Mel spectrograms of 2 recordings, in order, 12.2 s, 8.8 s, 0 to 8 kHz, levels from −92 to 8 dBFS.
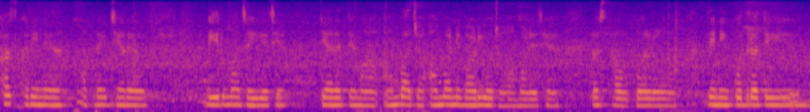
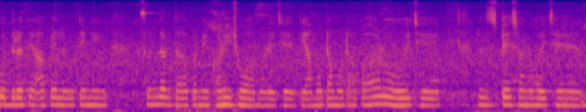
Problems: none marked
